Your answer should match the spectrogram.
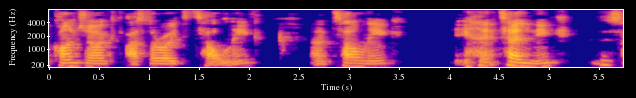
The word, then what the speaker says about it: celnik: North node of moon conjunct asteroid Celnik, and Celnik, Celnik, this is how we pronounce Celnik in Polish means custom official.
